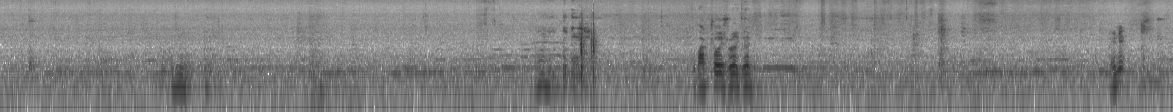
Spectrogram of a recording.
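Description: A man chews and slurps food close by.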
